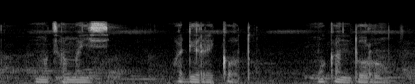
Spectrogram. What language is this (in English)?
Tswana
